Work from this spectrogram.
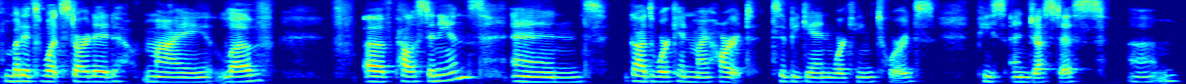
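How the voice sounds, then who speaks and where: Woman webinar host, slow pace, warm tone, casual fillers. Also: fairly low pitch. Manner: relaxed, filler-heavy, friendly. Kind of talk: hosting a webinar.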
